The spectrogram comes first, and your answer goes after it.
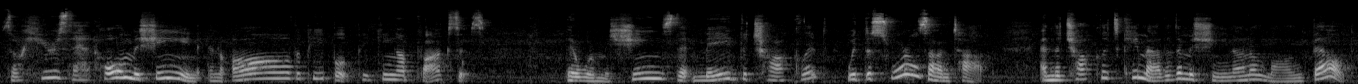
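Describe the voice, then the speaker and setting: Sweet older lady reading stories, very expressive. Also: fairly high pitch, measured pace, a little hiss or hum, poor audio. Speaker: grandmother reading a picture book to children. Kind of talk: read-aloud children's storytelling.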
